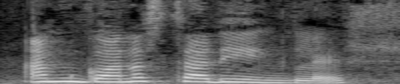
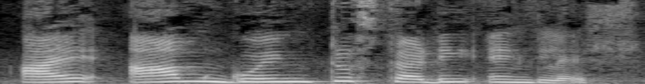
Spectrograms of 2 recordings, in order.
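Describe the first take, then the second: First: Going to is reduced to gonna. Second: Going to is said in full.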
